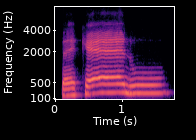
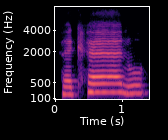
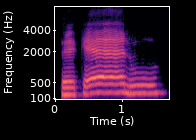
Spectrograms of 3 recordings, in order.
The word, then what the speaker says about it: فكانوا: If I want to pronounce this word properly, it's going to be فكانوا فكا. Okay, wrongly فكانوا no. Do not exaggerate because this is not second. It has a short vowel. فكانوا here correctly كورت كورت wrongly كورت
